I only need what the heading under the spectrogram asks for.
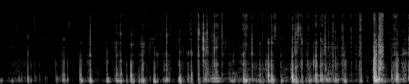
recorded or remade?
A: remade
